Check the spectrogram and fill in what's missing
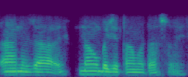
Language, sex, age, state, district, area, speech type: Kashmiri, male, 30-45, Jammu and Kashmir, Kupwara, rural, conversation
